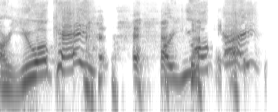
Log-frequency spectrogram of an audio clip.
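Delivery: upset, very high cracking voice. Retelling answering daughters who ask if okay: imitating own cracking voice. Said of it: "My voice is cracking".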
